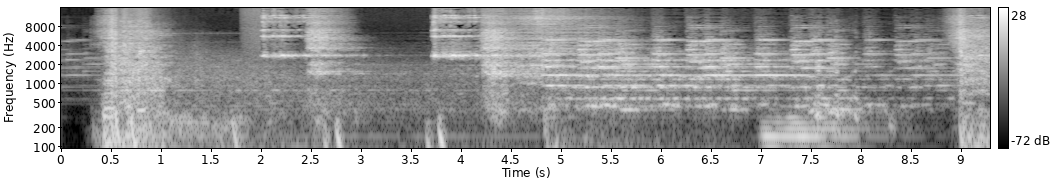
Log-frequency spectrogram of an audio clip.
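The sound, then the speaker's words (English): Trailer audio for John Woo's action film Silent Night: sharp whooshes and low thumping hits break up ringing, bell-like tones and sustained swelling music, with a few abrupt impacts marking cuts between loud sections. “Silent Night, the latest John Woo movie, which I excitedly went to see in person at a screening, and it was just a very bad experience. This movie's really not good. Here's the trailer.”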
